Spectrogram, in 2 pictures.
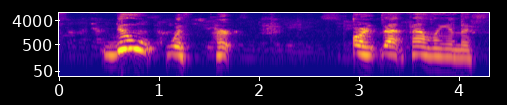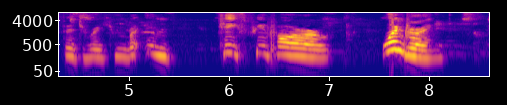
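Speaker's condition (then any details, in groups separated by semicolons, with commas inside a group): Cerebral palsy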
